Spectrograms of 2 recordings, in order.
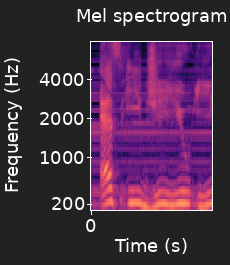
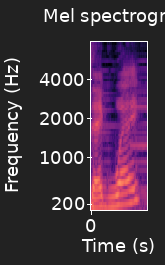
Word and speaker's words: segue: You're saying s e gue is pronounced segue.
